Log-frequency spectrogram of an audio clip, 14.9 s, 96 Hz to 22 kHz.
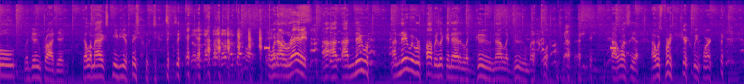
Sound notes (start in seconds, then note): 2.8 laughing; 5.2 production beeps; 5.9 off-camera person exclaiming and laughing; 10.3 laughing; 14.2 laughing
